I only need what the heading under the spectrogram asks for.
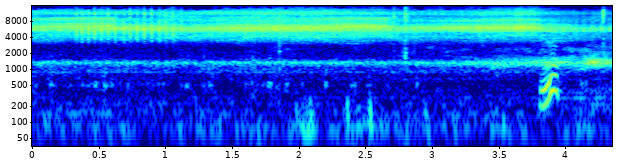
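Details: Swarm of Brood X periodical cicadas on an apple tree, June 6, very loud: constant shrill buzzing drone, a few faint ticks, and a brief rising squeal near the end.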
